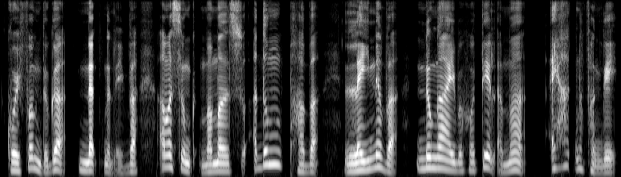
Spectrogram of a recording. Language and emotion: Manipuri, happy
